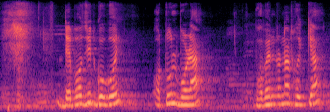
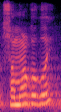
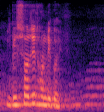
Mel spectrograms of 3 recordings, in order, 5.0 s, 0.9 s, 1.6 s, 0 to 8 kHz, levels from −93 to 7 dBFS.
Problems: constant background noise, background conversations at intervals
